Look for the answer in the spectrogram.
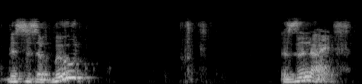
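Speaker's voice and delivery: gruff marine voice. Acted. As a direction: play a tough marine.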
